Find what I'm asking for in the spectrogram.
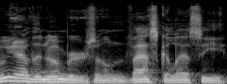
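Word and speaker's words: Vasilevskiy: What's his name? It's Vasilevsky. – Vasilevsky. – Vasilevsky. – Vasilevsky. It's like Vaseline. Vasilevsky.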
